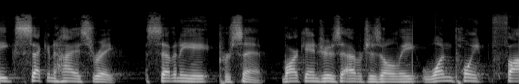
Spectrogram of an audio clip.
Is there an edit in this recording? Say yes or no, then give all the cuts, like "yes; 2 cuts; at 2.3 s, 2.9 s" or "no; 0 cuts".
yes; 1 cut; at 2.7 s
